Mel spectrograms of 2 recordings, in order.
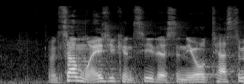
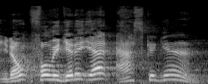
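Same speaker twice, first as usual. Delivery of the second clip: urging ask again; 8 semitones higher, 4 dB louder than usual. Retold or imitated. Preacher voices Jesus urging.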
